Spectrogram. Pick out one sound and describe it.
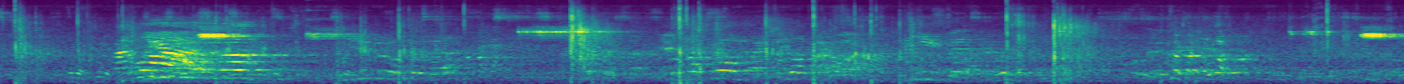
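Men call out to each other during play in a large echoing hall.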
